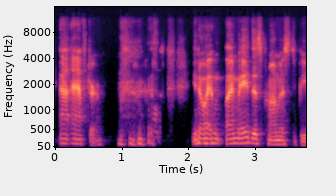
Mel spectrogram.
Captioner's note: giggles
